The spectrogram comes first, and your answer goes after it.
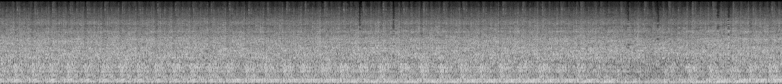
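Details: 1985 Chevrolet C30 after diesel-to-gas engine swap, first start: rough, uneven idle with a ragged, stumbling beat, heavy diesel-smelling smoke; seems to fire on about three cylinders, firing order suspected; multi-cylinder misfire, cause unconfirmed.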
